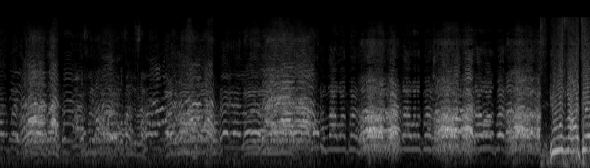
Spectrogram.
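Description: A group of children chant loudly together.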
